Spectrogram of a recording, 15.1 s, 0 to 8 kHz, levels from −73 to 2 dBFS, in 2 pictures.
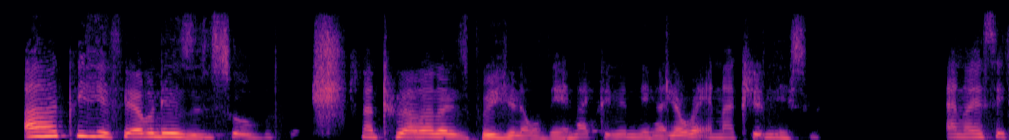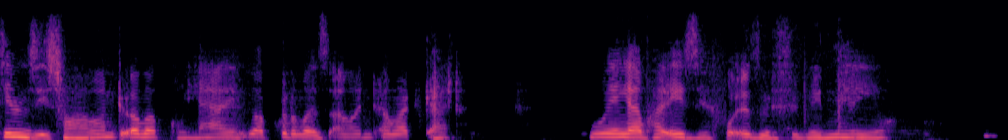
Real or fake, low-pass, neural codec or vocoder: fake; 7.2 kHz; codec, 16 kHz, 0.5 kbps, X-Codec, HuBERT features, trained on general audio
